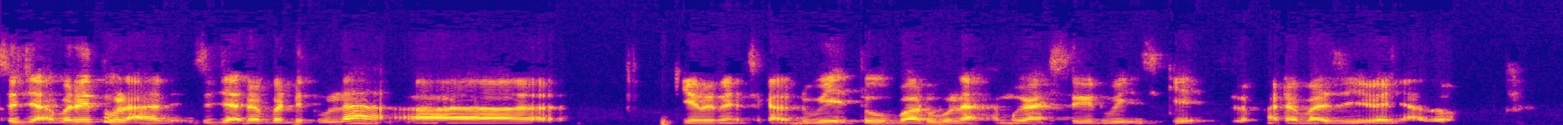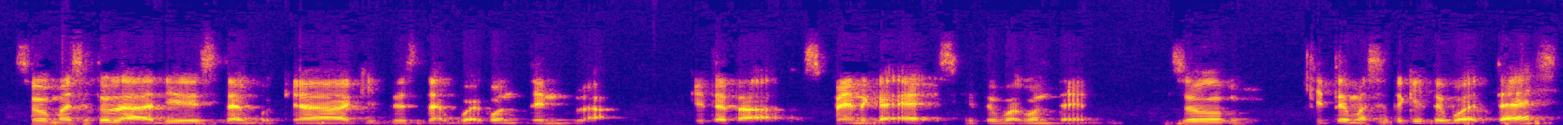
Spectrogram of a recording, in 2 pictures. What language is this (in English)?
Malay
